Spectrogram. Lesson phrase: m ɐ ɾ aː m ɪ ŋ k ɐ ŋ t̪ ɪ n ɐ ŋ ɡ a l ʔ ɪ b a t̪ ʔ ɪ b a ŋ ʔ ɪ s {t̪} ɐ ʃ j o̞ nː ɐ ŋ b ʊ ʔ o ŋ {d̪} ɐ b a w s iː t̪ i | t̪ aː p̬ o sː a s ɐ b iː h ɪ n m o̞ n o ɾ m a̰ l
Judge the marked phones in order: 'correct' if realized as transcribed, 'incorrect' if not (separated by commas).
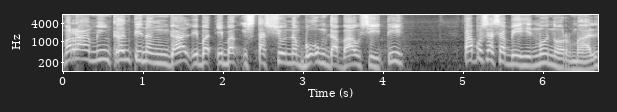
correct, correct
